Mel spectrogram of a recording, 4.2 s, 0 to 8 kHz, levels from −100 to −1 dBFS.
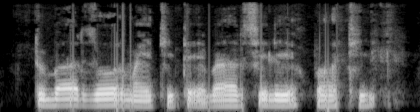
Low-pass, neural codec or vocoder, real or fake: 7.2 kHz; none; real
